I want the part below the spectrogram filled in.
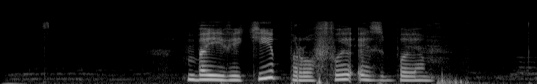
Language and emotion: Russian, sad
